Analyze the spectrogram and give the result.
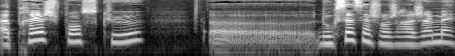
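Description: This woman's pitch moves with ordinary variation. The recording is very clean, with a silent background. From France, Créteil (Paris suburbs). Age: 30s. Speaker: talent agent. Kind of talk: casual interview. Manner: halting, many repetitions and fillers.

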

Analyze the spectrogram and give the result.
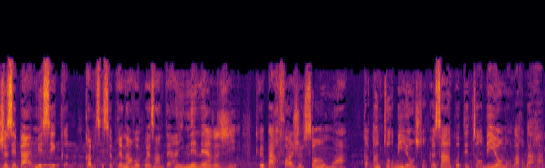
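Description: Music plays in the background as a woman speaks. Her pitch is high, with ordinary variation, and her pace is moderate. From French Guiana. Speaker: interviewee. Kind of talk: interview.

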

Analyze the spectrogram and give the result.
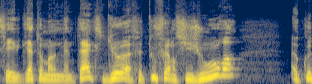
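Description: A man's very fast, somewhat breathy voice with lively intonation, dry and close with no echo, on a very clean recording with a silent background. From Auvergne, France. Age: 70s. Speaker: geologist, professor emeritus. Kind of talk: interview, popular science explanation.

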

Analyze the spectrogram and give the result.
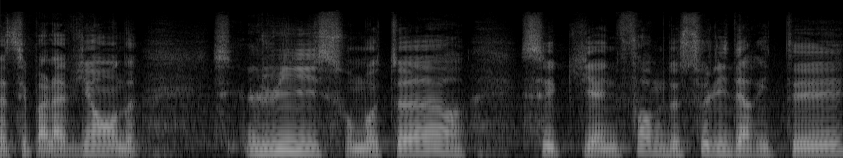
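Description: At a fairly quick pace and a fairly high pitch, a man talks in an unremarkable speaking voice, his pitch varying in an ordinary way. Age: 40s. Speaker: philosopher and author. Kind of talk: interview.

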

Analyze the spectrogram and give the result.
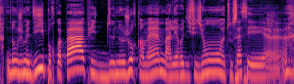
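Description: A woman with a medium pitch speaks very slowly, using ordinary pitch variation. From La Réunion. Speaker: professional surfer. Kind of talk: interview.

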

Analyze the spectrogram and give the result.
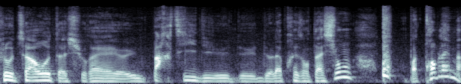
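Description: Speaking at a moderate pace, a man with a normal speaking voice uses lively intonation. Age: 60s. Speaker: actor and cook. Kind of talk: TV talk show chat.

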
